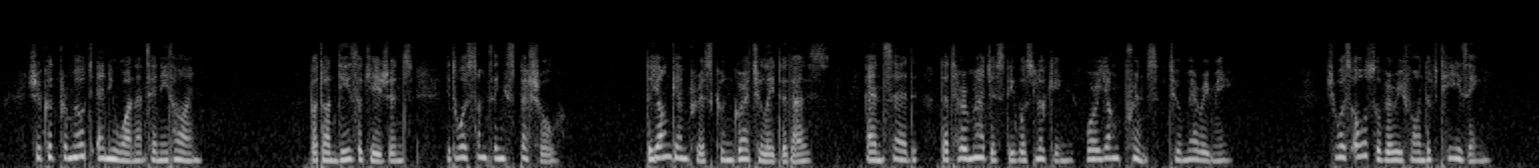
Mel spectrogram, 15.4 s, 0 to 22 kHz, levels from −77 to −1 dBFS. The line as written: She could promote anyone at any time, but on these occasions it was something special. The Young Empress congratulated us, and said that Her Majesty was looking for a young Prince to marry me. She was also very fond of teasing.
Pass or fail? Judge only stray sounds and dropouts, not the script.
pass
